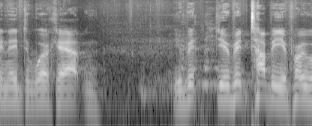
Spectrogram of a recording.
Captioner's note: laughing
